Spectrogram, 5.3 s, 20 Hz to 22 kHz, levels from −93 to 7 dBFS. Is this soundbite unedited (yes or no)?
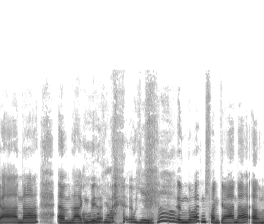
yes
